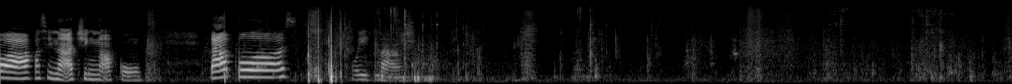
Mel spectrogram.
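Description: A fabric handbag rustles and shifts as it is handled.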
